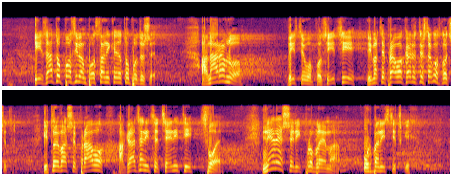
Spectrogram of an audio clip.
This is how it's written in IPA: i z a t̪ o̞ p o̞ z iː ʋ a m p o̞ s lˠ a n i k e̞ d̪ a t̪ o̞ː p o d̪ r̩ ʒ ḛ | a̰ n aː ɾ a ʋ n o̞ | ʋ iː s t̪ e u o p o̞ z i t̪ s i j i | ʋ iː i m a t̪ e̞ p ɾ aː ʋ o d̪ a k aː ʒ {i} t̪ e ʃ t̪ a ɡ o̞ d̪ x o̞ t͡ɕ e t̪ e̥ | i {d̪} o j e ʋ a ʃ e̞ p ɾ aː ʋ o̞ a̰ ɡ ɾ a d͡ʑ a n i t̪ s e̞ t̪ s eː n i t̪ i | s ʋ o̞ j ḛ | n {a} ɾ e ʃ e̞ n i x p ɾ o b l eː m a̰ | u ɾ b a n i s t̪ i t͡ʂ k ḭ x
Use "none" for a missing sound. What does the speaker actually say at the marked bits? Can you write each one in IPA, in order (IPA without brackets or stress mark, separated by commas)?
e, t̪, e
